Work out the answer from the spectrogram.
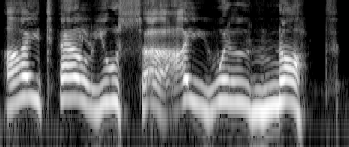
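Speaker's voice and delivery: high, slow rising refusal. A narrator's reading. Mister Bunting refuses the stranger, voice rising. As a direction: climb in pitch as he refuses. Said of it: "his voice rising".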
